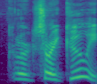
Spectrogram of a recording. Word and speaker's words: Guay: Gui is how you pronounce the last name.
